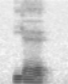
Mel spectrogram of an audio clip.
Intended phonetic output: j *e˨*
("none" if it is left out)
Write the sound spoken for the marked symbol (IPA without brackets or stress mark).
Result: ɛ˨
